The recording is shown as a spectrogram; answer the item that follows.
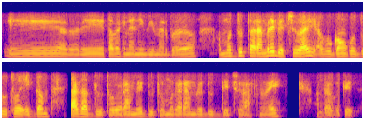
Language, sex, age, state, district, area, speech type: Nepali, male, 18-30, West Bengal, Darjeeling, rural, conversation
